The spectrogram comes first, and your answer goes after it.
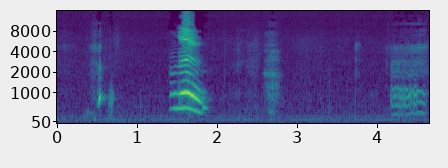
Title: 8week coos and hiccups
